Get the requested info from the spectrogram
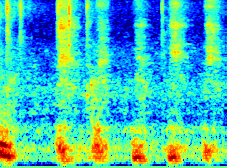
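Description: Computer keyboard keystrokes: four soft, separate taps about a third of a second apart as a short word is typed.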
